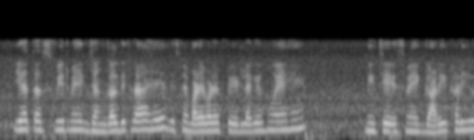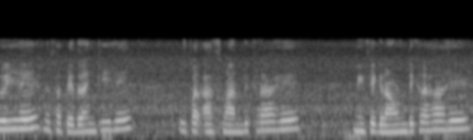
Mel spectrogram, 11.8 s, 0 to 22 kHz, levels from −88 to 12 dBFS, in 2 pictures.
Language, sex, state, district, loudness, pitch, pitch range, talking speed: Hindi, female, Bihar, Jamui, -20 LUFS, 200 Hz, 185-220 Hz, 185 wpm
